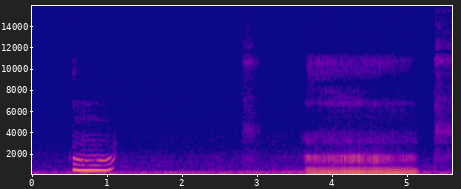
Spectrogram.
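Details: A pug asleep in someone's arms snores in whistling, nasal tones: a short, high, wavering whine, then a longer, lower, buzzy snore with a wobbling pitch, in a quiet room.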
